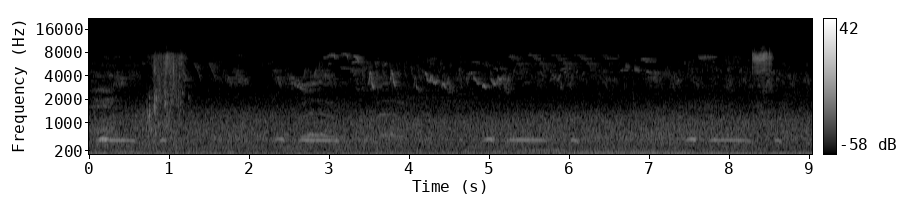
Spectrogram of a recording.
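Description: Faint birdsong: small birds chirping and warbling, with a low two-note call repeating every two or three seconds. A short click about a second in.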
